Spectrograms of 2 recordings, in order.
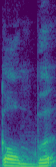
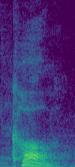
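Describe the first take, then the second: First: The final b sound is pronounced. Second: The final b sound is silent. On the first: The speaker calls it wrong. "This is not comb" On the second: The speaker calls it right. "B is also silent here, and we should call this comb"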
